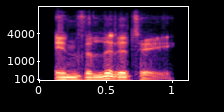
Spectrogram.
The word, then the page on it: invalidity: British English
